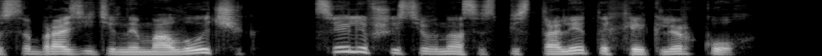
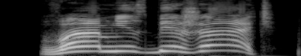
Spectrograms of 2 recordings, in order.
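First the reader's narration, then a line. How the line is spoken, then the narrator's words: Shrill scream. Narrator (Russian): завопил Визл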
